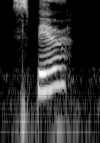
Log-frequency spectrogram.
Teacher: Wala pong vowel sound dyan. At yung A, hindi po binibigkas ng buo. Weak vowel po ang ginagamit. Yun pong T ay CH ang tunog.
